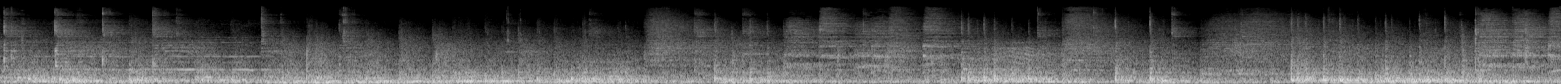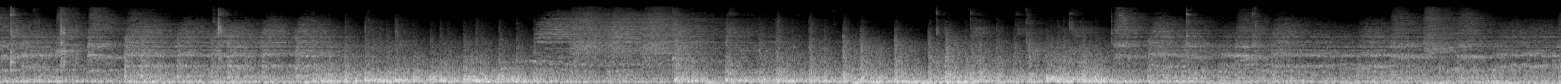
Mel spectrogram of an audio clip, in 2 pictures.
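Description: Percussion music, drums and timpani beating loudly and steadily, with many sharp knocks among the beats.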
